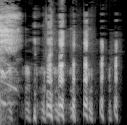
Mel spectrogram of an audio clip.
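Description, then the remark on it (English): A rapid string of about ten harsh, open-mouthed coughing bursts, fairly loud, likely a voice mimicking coughing on people in a quick rhythmic run. “Just open mouth coughing on people.”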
